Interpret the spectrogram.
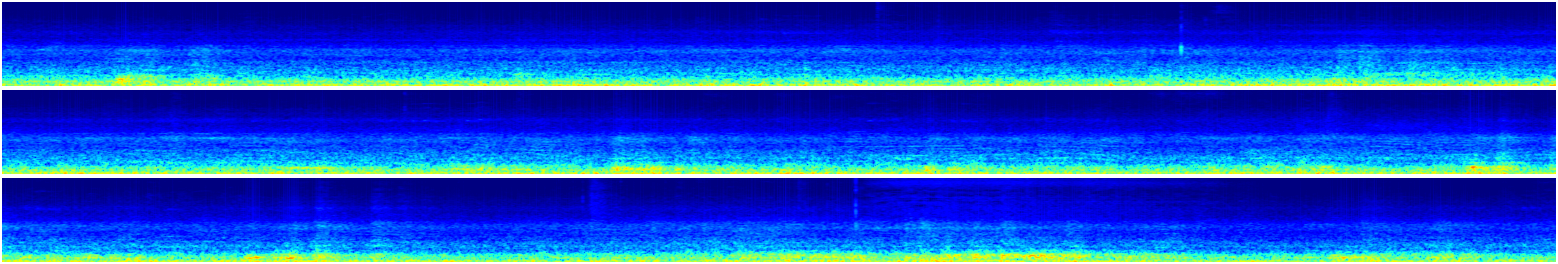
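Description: Interior of a Melbourne suburban electric train running along the line: a steady low rumble and hum of the carriage in motion, with a few scattered clicks from the wheels on the track.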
